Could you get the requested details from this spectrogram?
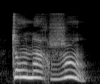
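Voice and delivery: loud, high yell shaking him; furious shout. A narrator's reading. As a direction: bellow the demand at him. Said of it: "hurlait le forçat en le secouant rudement". (cri furieux)

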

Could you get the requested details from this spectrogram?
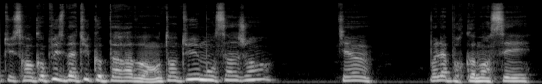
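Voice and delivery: rising angry mob voices; furious inmates. Acted. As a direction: threaten her like a hostile mob. Inmates menace the girl.

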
